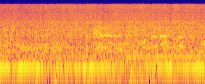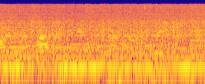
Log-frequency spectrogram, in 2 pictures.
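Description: A boat engine running with a steady low drone, with faint voices in the background.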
